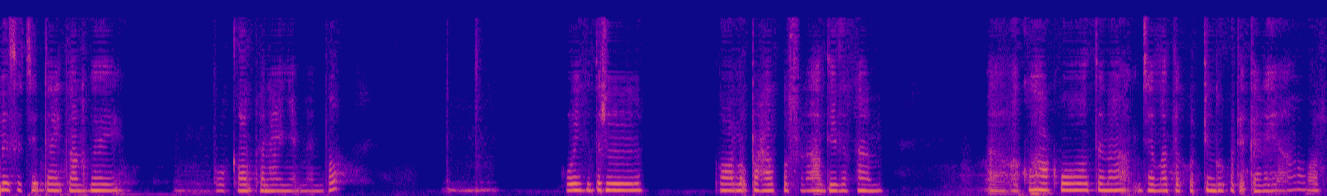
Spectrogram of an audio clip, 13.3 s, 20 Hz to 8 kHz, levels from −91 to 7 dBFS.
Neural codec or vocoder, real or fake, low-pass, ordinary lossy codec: codec, 16 kHz, 1.1 kbps, Voila-Tokenizer; fake; none; none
